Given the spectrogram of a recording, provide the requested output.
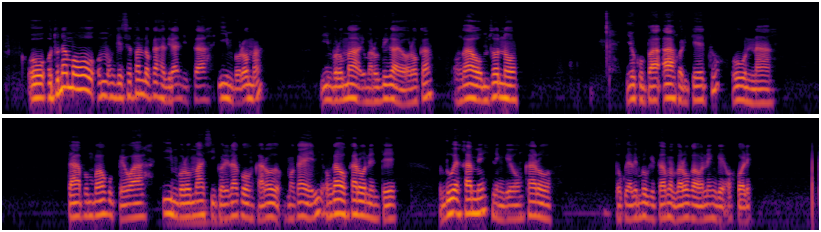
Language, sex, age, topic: Oshiwambo, male, 25-35, finance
